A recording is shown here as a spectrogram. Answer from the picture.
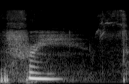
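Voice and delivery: usual speaking voice

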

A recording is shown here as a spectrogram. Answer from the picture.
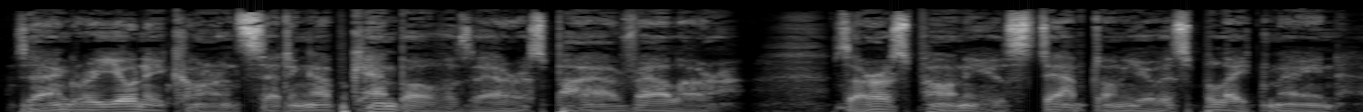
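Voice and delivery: low, measured captain's voice; composed captain. Acted. Captain introduces his squad to Twilight, low and composed.

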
